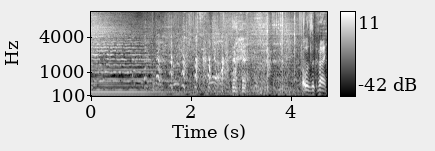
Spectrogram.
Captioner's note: woman laughing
